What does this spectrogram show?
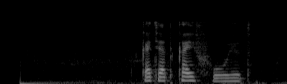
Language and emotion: Russian, positive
